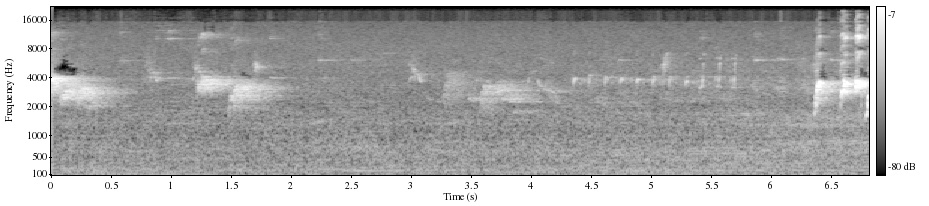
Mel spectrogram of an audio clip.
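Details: Nine-month-old red-whiskered bulbul singing in the 'lak wai' style: short, slurred whistled phrases sliding downward, spaced about a second apart and fairly faint, ending in a brighter burst of sharp notes, over steady low background hum.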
